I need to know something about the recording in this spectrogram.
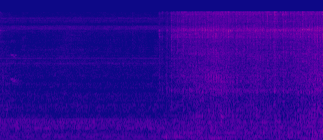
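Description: Industrial lockstitch sewing machine running steadily, stitching through layers of fabric: a motor hum under a fast, even needle chatter that grows busier from about two seconds in.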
